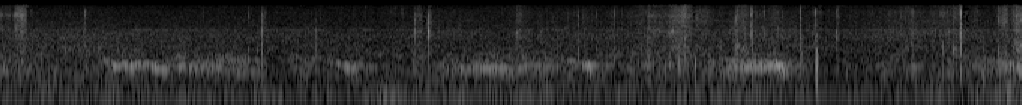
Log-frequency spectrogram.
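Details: Domestic tumbler pigeons kept in a loft, described as seeming shy yet easy to control, give repeated low, throaty coos throughout, mixed with sharp clicks, scuffling and rustling.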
